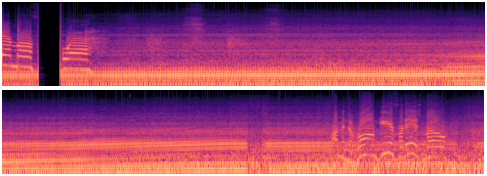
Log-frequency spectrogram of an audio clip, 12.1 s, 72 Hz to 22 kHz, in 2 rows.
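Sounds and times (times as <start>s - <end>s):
road rumble: 0.0s - 12.0s
motorcycle engine revving: 0.8s - 12.0s
wind rush: 9.0s - 12.0s.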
